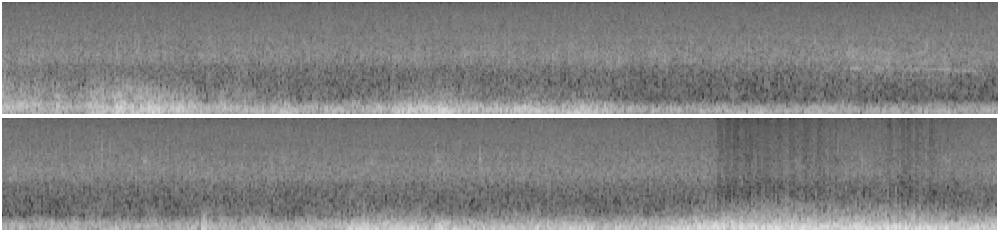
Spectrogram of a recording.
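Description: Deep thunder rumbles roll through steady rain about five seconds after a lightning flash, swelling and fading in long low waves, with a heavier, louder rumble near the end; no one speaks.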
